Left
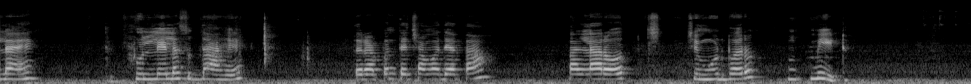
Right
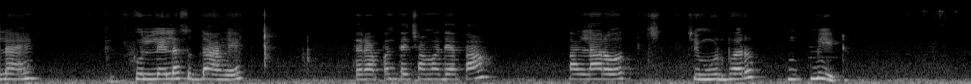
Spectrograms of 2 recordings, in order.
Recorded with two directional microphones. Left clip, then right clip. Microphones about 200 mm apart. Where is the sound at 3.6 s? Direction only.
15° left (ahead or behind); by 8.5 s centre (ahead or behind).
